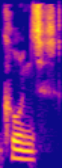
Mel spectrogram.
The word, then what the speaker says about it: Coons: a liquid Uprising so and you pronounced your last name Coons correct yeah I I really love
